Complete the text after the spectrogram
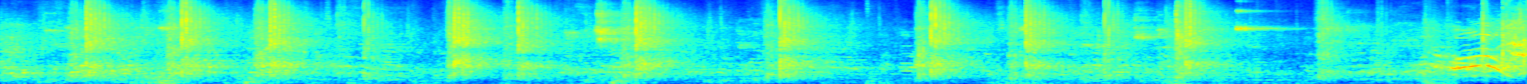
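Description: A squash ball smacks hard against walls and rackets in a fast rally, echoing in a large hall.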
